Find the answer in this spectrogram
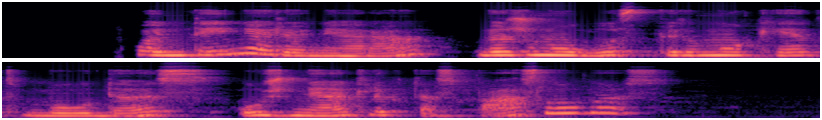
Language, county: Lithuanian, Alytus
